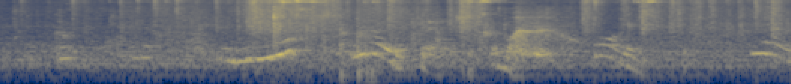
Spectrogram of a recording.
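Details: Pet dachshunds Wallie and Ida waiting for breakfast of canned dog food, kibble and farro, Wallie known to whine for his meal; high, wavering whimpers rising and falling, overlapped by human speech and light kitchen clatter.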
